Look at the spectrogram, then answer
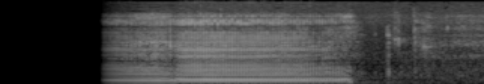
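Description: A dog gives a deep, drawn-out groaning moan that lifts in pitch and then holds steady.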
